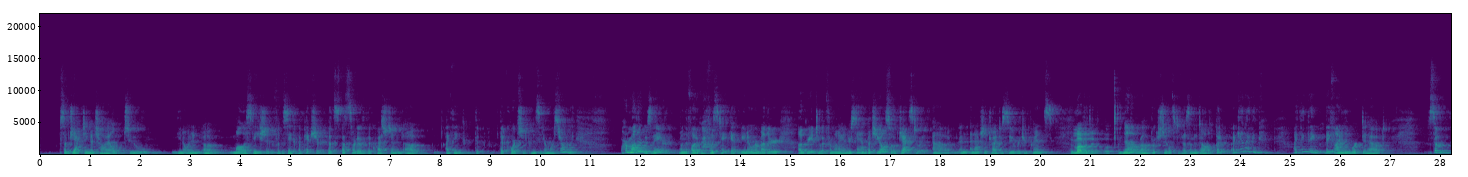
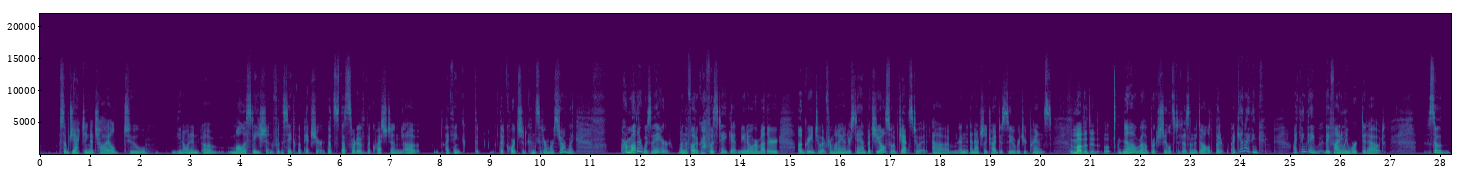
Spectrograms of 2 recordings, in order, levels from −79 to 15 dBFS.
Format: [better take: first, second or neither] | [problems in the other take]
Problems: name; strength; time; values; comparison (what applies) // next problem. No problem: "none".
second | room echo; noticeable; dies away in 0.8 s // off-mic speech; far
